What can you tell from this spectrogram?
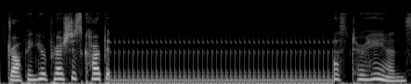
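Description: From 1.14 s to 3.34 s the speech locks into a system hang loop: the driver stalled while the hardware kept replaying one 46.4 ms ring buffer, consistent with a 2048-sample buffer. It repeats 47 times as a 21.5 Hz stutter-buzz, visible as identical repeating waveform blocks and evenly spaced vertical stripes on a spectrogram.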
